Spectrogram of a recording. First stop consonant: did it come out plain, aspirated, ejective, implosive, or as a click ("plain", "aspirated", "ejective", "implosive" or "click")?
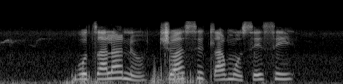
plain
